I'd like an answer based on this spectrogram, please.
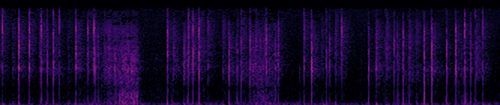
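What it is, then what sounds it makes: Plastic sphere lamp. Long nails tap and scratch rapidly on a hollow plastic galaxy moon lamp gripped with both hands. The result is dense, sharp, dry clicks mixed with a low hollow thump and bursts of rough scratching that swell and fade.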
